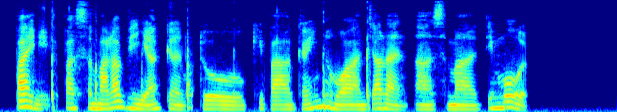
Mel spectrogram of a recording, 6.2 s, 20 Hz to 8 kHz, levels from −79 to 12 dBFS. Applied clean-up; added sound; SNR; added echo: neural diffusion model UNIVERSE++.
